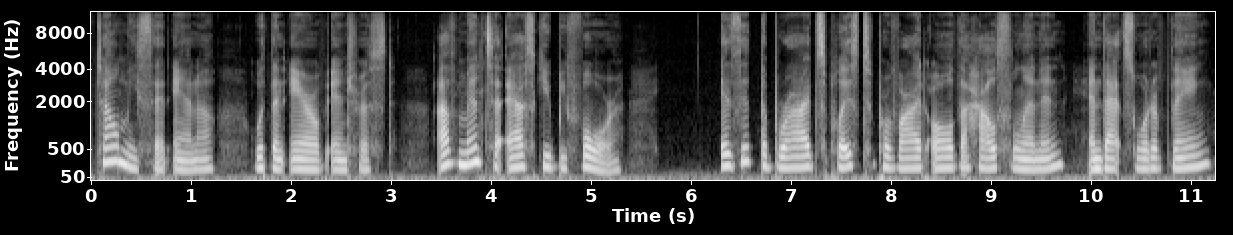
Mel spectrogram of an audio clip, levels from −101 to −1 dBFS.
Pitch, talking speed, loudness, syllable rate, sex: 180 Hz, 165 wpm, -19 LUFS, 4.7 syllables/s, female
